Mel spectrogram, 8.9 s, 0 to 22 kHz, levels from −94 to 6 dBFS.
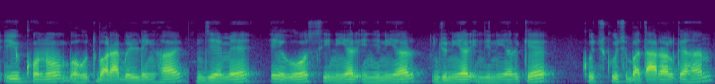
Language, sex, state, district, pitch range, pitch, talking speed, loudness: Maithili, male, Bihar, Samastipur, 115-130 Hz, 120 Hz, 125 wpm, -19 LUFS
